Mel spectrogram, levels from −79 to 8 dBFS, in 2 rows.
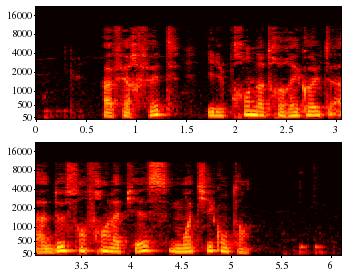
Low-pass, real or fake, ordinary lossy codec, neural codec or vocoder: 10.8 kHz; real; MP3, 48 kbps; none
